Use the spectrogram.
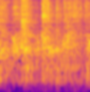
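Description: An audience at a closing ceremony applauds, producing a brief burst of dense, continuous clapping at close range.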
